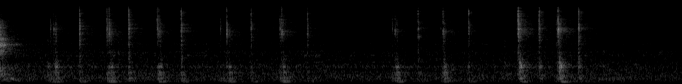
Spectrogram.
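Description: Toggle switches click rapidly one after another.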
